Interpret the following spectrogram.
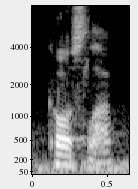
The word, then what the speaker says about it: Khosla: However, the co-founder of Sun Microsystems, I don't know how to say his name, is it Vinod Khosla? Khosla.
